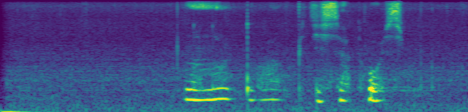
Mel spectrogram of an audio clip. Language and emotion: Russian, sad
